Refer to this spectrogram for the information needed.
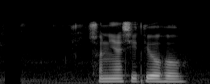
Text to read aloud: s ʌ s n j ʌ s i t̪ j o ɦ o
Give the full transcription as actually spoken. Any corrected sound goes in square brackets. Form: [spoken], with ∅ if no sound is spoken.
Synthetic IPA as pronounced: s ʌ [∅] n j [a] s i t̪ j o ɦ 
